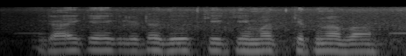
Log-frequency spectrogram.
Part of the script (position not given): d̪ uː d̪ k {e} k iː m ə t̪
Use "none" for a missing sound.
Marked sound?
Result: i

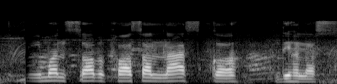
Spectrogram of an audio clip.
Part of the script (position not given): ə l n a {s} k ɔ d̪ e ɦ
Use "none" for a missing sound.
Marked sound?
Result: s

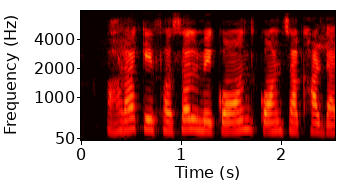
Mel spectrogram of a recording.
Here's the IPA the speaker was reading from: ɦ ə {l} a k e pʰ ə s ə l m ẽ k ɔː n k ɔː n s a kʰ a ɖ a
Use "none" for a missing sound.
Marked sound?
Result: ɽ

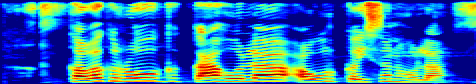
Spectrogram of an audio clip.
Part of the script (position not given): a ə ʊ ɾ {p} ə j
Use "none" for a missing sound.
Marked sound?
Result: k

